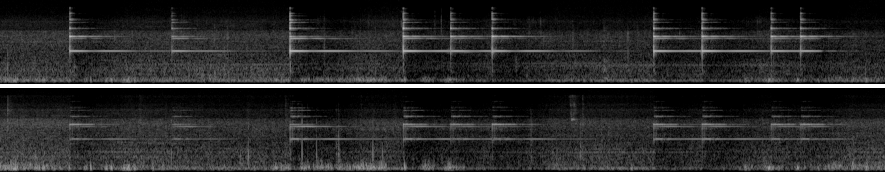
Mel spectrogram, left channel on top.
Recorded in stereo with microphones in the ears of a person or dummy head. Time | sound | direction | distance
0.7 | a clink | 60° left (ahead or behind) | 0.7 m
